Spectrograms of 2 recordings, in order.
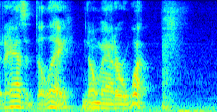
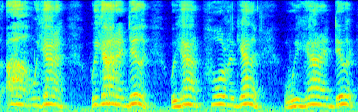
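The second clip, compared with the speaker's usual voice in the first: lightly voiced pleading politician, a touch higher; a hint of a desperate rallying plea; mock grim pleading; 5 semitones higher, faster than usual. Streamer mocking Biden's speeches, mild grim pleading. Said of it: "pleading fucking grim sound".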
